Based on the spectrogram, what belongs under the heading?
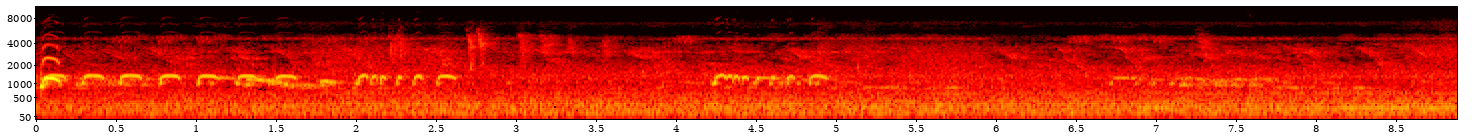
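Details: Local Zebra doves of Bangkok-crossing type in a group singing recording meant to lure and train birds: a few soft, fast trills of hollow coos early on, then quieter stretches of steady background hiss.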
